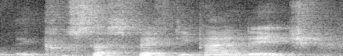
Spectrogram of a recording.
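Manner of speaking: ordinary talk, nothing marked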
